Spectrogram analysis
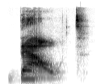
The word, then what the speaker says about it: doubt: So these are three words where the B is silent. Climb, we saw this earlier. Thumb, doubt, no B.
